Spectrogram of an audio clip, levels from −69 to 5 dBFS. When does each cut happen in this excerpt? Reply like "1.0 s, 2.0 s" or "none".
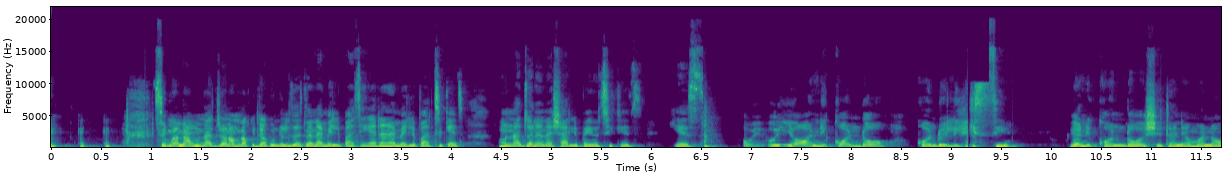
7.0 s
